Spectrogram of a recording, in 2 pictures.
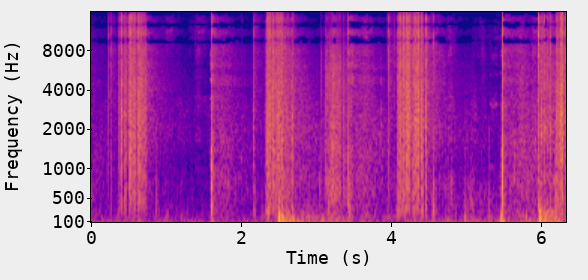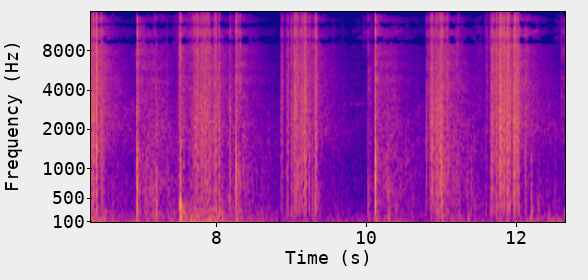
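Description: Consumer aerial fireworks launching and bursting: a run of about a dozen sharp bangs, roughly one a second, many followed by a half-second hiss.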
